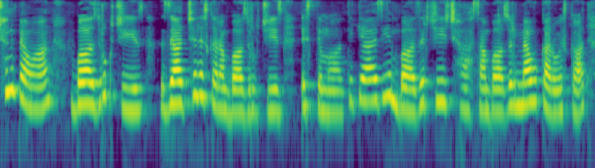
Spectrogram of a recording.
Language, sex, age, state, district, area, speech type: Kashmiri, male, 45-60, Jammu and Kashmir, Budgam, rural, spontaneous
